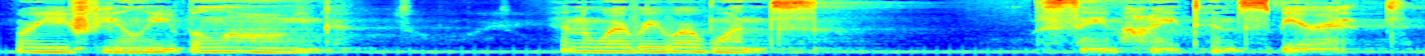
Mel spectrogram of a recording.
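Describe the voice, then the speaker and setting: A woman playing a smug, domineering female supervillain hypnotist in a scripted roleplay audio, breathy and deliberate, often dropping into a whisper. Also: lowish voice, a little mellow, full character voice. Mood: domineering, soothing. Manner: slow, deliberate, hypnotic, commanding. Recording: long hall-like reverb.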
